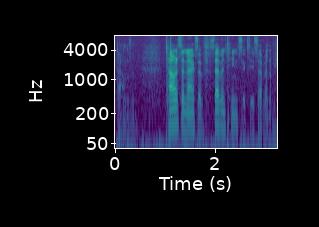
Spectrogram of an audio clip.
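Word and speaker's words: Townshend: towns and tax it's it's the H is silent you know pronounce that H though it's Townsen Townsen towns andx of 1767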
